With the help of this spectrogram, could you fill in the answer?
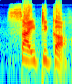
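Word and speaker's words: sciatica: Then we have साइटिका। साइटिका। साइटिका में क्या कर रहे हैं?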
